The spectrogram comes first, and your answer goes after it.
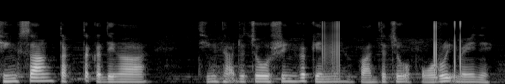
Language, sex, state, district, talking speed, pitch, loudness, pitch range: Mizo, male, Mizoram, Aizawl, 250 wpm, 125 Hz, -24 LUFS, 120-140 Hz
